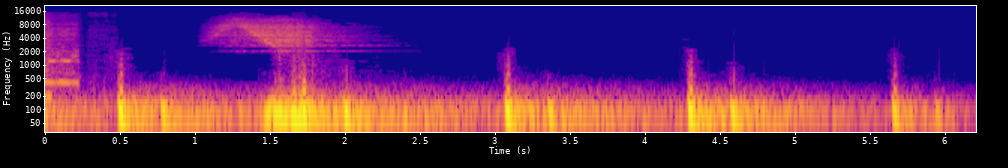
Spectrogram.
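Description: Intro sound design for a title sequence: about six deep bass booms at uneven spacing, each dying away. A high shimmering whoosh rises with the loudest boom about a second and a half in.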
